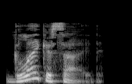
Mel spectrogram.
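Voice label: "glycoside", English, British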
